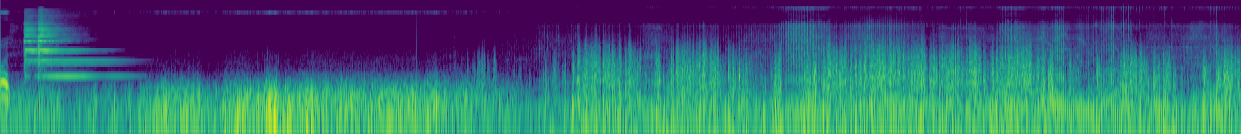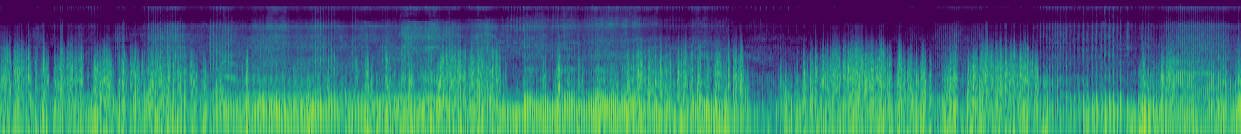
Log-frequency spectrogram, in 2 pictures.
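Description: A brief bell-like chime rings once about half a second in. It is followed by the steady running noise of trail motorcycles' engines, which thickens about seven seconds in and carries on unbroken.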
